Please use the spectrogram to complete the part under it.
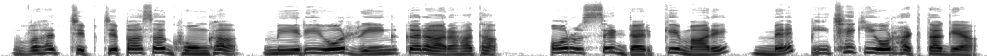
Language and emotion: Hindi, disgusted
